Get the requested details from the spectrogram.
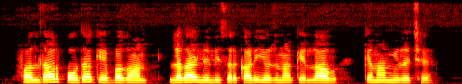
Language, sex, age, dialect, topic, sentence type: Maithili, female, 51-55, Angika, agriculture, question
